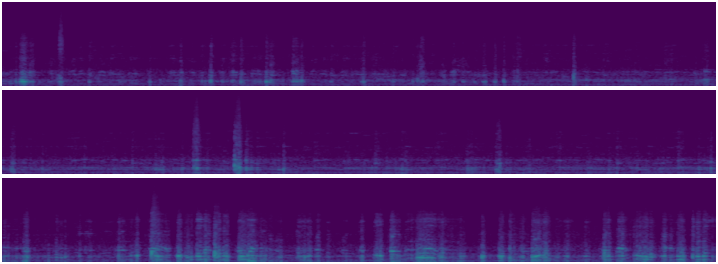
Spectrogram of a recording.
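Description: Hands massaging an oiled scalp and hair: soft, irregular squishing, rubbing and patting, busier and louder in the last several seconds, over a steady low hum.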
